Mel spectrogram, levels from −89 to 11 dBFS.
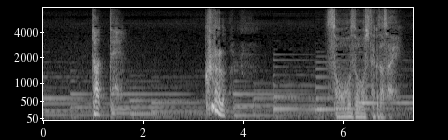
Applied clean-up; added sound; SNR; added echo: none; none; none; none.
